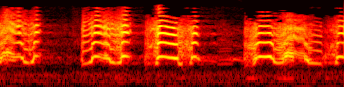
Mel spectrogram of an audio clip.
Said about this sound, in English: The lilting voice of this goose inspired a nickname, the Laughing Goose.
